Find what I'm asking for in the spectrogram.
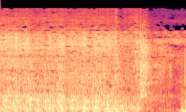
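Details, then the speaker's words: Honda XRM fuel-injected motorcycle during troubleshooting, started after reconnecting wiring; engine catches and runs roughly a second or two, then firing fades and it dies; engine starts then stalls. "namatay na siya. Ayan, patay na pati makina."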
